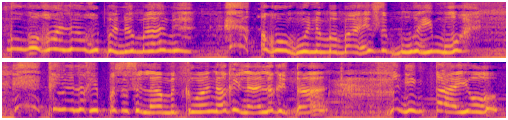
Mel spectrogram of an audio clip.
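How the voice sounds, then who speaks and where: A very high-pitched, heartbroken young woman in a radio drama. She is tearful and reproachful, a trusting girl who feels betrayed. Faint music plays underneath. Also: moderate pace. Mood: bitter, weeping. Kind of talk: Tagalog radio drama acting.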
